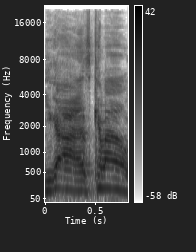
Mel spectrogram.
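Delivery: high-pitched cartoon voice. Recalling how everyone copied a cartoon when it came out: Cartman voice. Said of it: "doing Car-, Cartman".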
